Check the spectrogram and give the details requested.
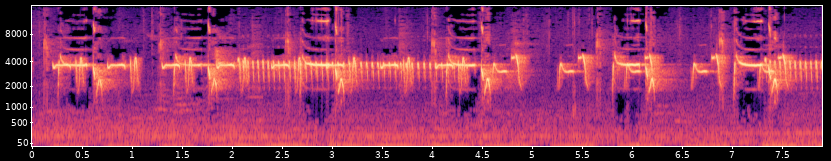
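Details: Noisy bar-winged prinia calls meant to agitate other prinias: short chirps leading into extended buzzy trills, broken by brief pauses, then further bursts of sharp chirping notes.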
